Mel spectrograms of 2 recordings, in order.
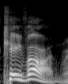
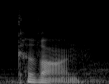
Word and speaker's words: Kevon: First, it's Kayvon, right? With an O. – I think it's Kevon. – Right, but spelled like Kevin, as Austin did, only with an O instead of the I.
